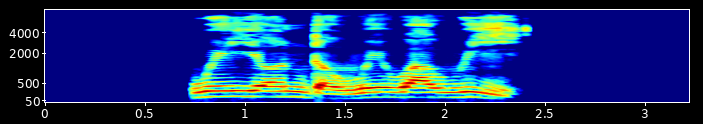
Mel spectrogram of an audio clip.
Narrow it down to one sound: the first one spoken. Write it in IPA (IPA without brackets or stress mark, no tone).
w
